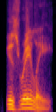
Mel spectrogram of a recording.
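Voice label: "Israeli", American English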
